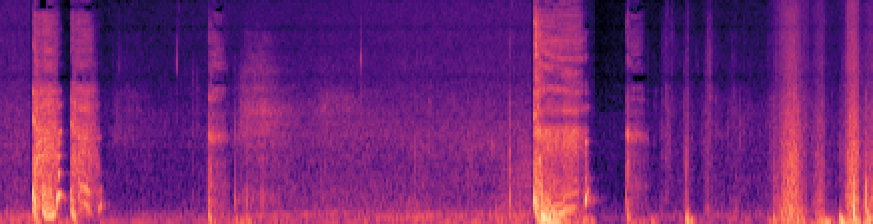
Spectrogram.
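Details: Girl's voluntary, performed coughs: short bursts of coughing with throat clearing between them in a quiet room.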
